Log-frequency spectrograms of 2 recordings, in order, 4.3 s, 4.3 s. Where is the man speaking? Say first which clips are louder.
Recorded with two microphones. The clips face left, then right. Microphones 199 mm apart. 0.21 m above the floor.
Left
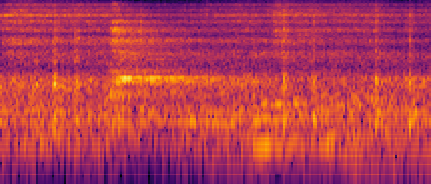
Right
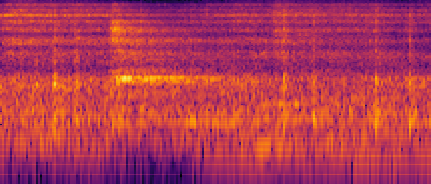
Left 3 dB; 30° left (ahead or behind), 4.5 m.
